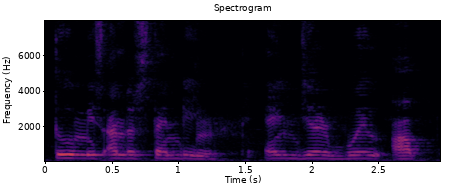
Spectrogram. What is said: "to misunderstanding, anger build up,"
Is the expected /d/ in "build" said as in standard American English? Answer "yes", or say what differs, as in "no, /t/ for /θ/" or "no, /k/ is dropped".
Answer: no, /d/ is dropped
